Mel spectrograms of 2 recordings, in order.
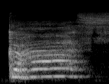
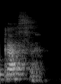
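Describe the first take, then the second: First: Casa with every sound pushed hard, higher and louder; over-articulated casa. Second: Said in the usual way. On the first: Shown as a demonstration. Teacher demonstrating an exaggerated casa to students. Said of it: "porque yo no digo". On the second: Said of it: "Yo digo casa".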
